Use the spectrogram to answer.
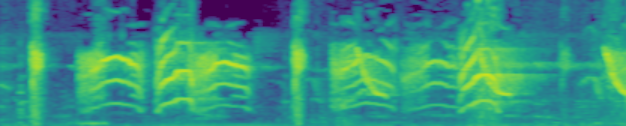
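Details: Luring call of a female prinjak lumut (prinia): rich, bowed notes in close pairs and runs, punctuated by brief sharp clicks.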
